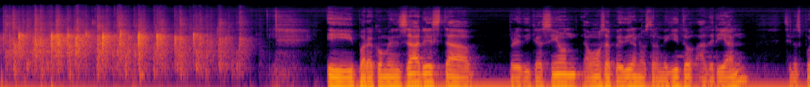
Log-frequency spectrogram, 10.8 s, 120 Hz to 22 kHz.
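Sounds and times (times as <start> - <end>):
group of people clapping their hands: 0.0 - 3.6
low hum: 4.4 - 10.8
speech: 4.4 - 10.8.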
